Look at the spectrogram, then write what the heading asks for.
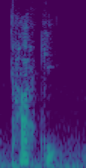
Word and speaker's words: taki: Waterfall in Japanese is taki.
